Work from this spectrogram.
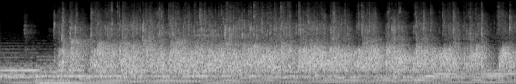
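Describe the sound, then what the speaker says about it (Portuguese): A church congregation applauding the Lord during a sermon: steady, loud, sustained clapping from many hands over a low sustained tone, continuing throughout. "Dê um aplauso ao Senhor."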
